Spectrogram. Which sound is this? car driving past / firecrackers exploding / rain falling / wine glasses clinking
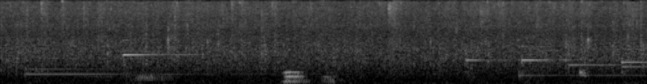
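rain falling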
